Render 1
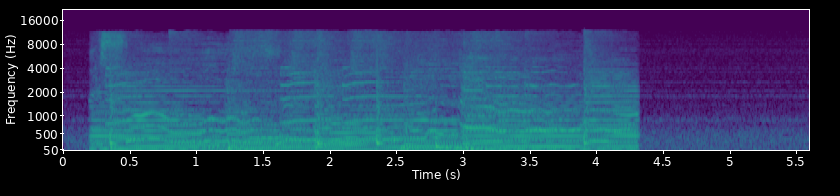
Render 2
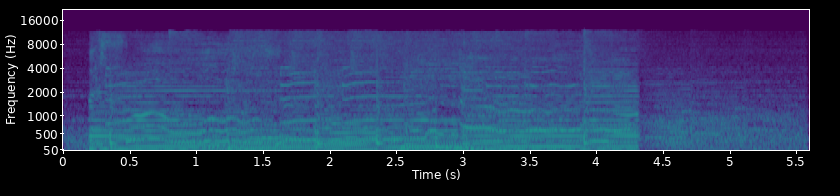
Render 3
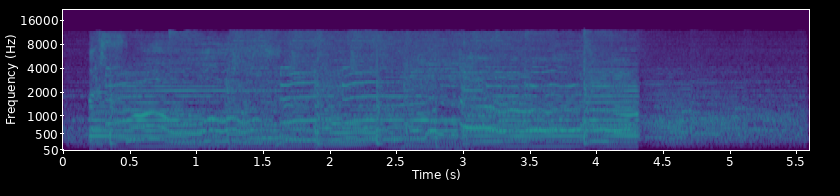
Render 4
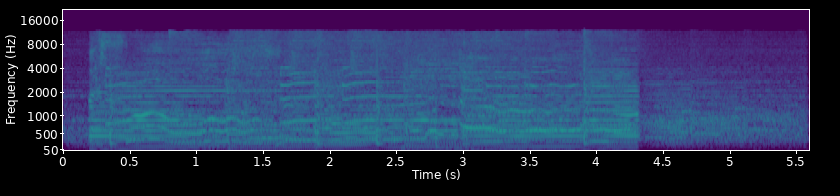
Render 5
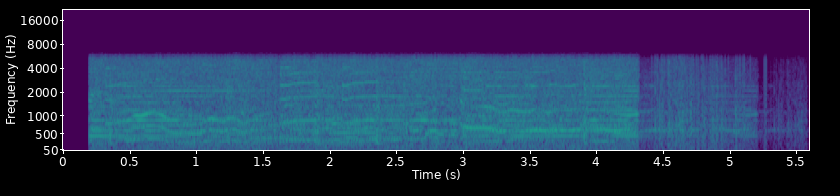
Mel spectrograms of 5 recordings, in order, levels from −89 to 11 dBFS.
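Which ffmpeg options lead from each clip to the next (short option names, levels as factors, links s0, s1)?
-filter_complex "[0:a]asplit=6[s0][s1][s2][s3][s4][s5];[s1]adelay=400,afreqshift=110,volume=0.0794[s6];[s2]adelay=800,afreqshift=220,volume=0.049[s7];[s3]adelay=1200,afreqshift=330,volume=0.0305[s8];[s4]adelay=1600,afreqshift=440,volume=0.0188[s9];[s5]adelay=2000,afreqshift=550,volume=0.0117[s10];[s0][s6][s7][s8][s9][s10]amix=inputs=6:normalize=0,acrossover=split=1600|4400[s11][s12][s13];[s11]acompressor=threshold=0.00794:ratio=4[s14];[s12]acompressor=threshold=0.002:ratio=4[s15];[s13]acompressor=threshold=0.00251:ratio=4[s16];[s14][s15][s16]amix=inputs=3:normalize=0,volume=1.41"
-af "highpass=630,volume=1.5"
-af "equalizer=f=71:t=o:w=0.54:g=7"
-filter_complex "[0:a]aresample=11025,acrusher=bits=6:mix=0:aa=0.000001,aresample=44100,asplit=2[s0][s1];[s1]adelay=893,lowpass=f=2500:p=1,volume=0.237,asplit=2[s2][s3];[s3]adelay=893,lowpass=f=2500:p=1,volume=0.21,asplit=2[s4][s5];[s5]adelay=893,lowpass=f=2500:p=1,volume=0.21[s6];[s0][s2][s4][s6]amix=inputs=4:normalize=0,volume=1.5"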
